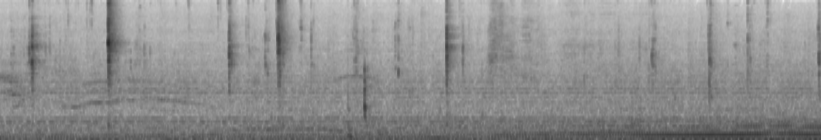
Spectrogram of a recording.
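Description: Close-up eating sounds: a man bites and chews a piece of spiced soy-sauce chicken held in his fingers, with scattered wet smacks, squishes and small clicks, thinning out after about six seconds.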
